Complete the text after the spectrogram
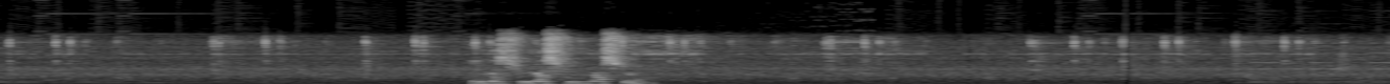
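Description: A bright electronic chime rings as a coin is collected.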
